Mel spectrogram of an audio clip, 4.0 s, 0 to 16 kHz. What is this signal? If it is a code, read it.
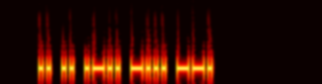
Morse code, heard as a keyed tone, about 25 wpm, 700 Hz. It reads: IILBG
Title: Code Groups - 5 Letters - 25wpm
